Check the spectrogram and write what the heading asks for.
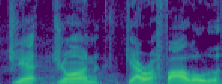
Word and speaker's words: John Garofalo: All right, so let me say your name properly, John Garofalo III.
